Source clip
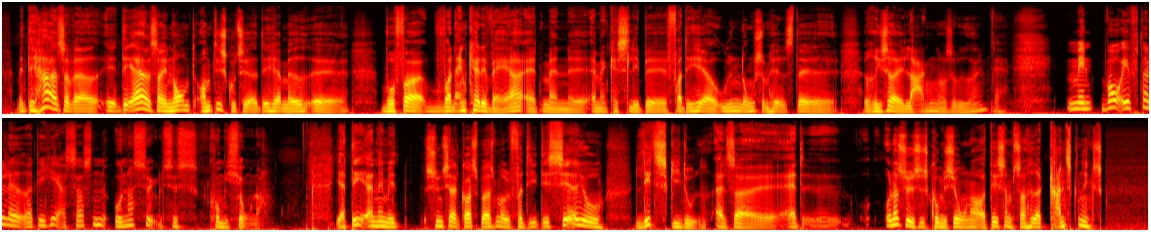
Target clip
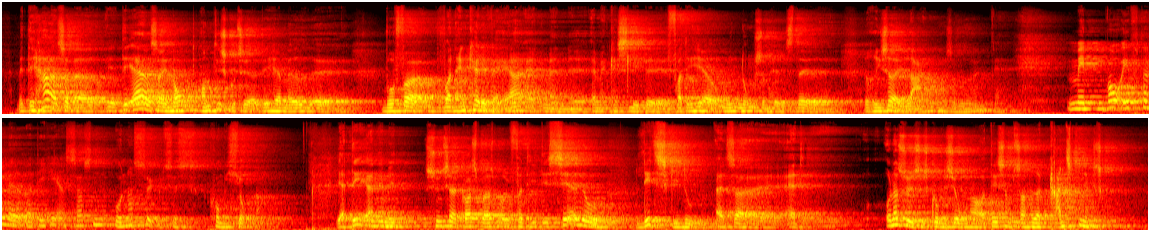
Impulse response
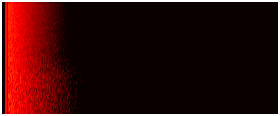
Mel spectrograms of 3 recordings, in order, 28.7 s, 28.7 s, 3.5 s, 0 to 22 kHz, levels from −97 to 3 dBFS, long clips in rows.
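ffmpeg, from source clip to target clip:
-filter_complex "[0:a]asplit=2[a][b];[1:a]atrim=start_sample=2205,asetrate=31311,aresample=44100,adelay=33[c];[b][c]afir=irnorm=-1:irlink=0,volume=-8.5dB[d];[a][d]amix=inputs=2:normalize=0"

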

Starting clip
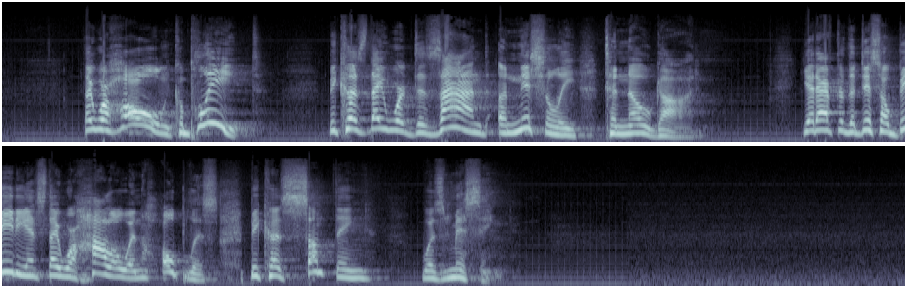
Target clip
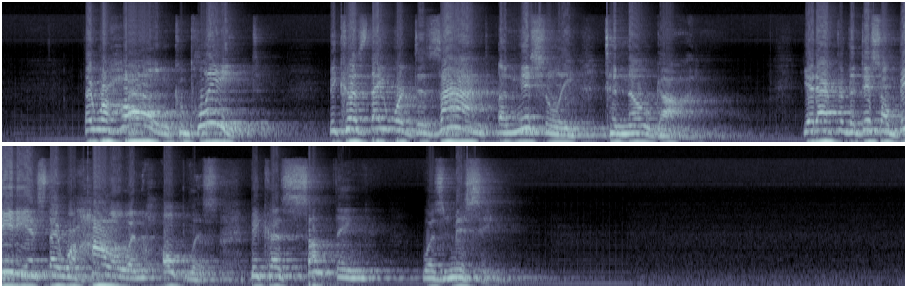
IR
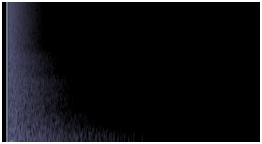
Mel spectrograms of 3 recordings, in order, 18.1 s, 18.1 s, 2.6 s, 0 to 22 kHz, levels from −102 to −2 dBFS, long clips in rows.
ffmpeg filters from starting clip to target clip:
-filter_complex "[0:a]asettb=1/sr,asplit=3[a][b][c];[a]atrim=end=10.724[d];[b]atrim=start=10.72:end=13.33,asetpts=PTS-STARTPTS,afade=t=in:d=0.004:c=qsin,afade=t=out:st=2.606:d=0.004:c=qsin,equalizer=f=4.6k:t=o:w=1.9:g=-6[e];[c]atrim=start=13.326[f];[d][e]acrossfade=d=0.004:c1=hsin:c2=qsin[g];[g][f]acrossfade=d=0.004:c1=qsin:c2=hsin,aeval=exprs='clip(val(0),-1,0.0473)':c=same,aexciter=amount=7:drive=5:freq=8.2k[h];[1:a]atrim=start_sample=2205,asetrate=42336,aresample=44100[i];[h][i]afir=irnorm=-1:irlink=0,volume=-2dB"

